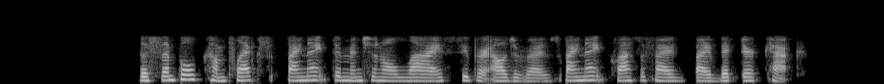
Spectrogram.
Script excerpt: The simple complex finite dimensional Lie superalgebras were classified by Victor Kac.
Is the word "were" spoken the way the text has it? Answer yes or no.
no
